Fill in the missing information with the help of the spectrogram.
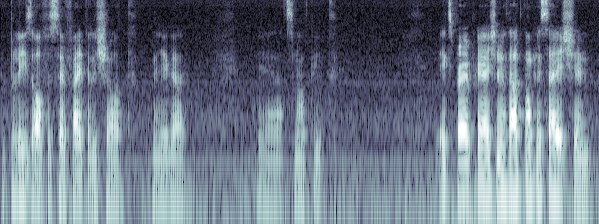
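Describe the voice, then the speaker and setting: Exhausted and yawning, a news commentator reads headlines at night from home, adding offhand remarks and chuckles in casual commentary. His gravelly voice is on the low side, with fairly even intonation and a slightly slow pace. A little hiss or hum is audible.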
